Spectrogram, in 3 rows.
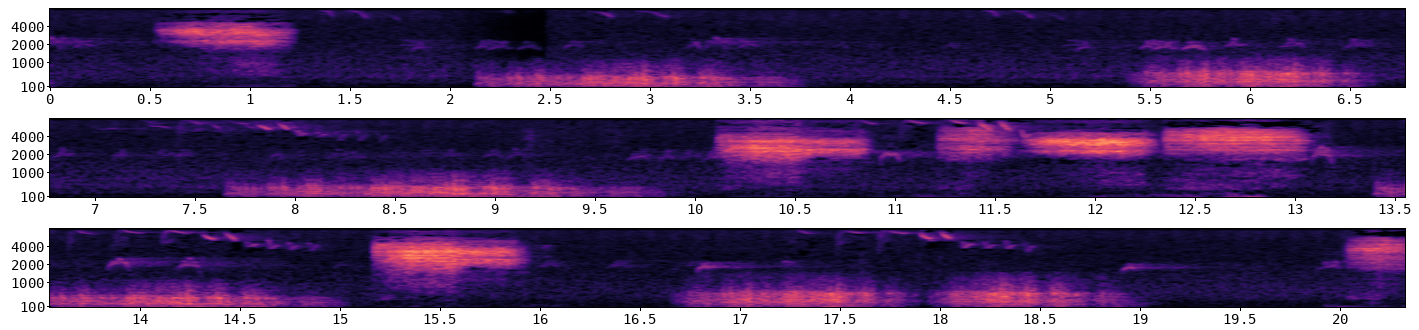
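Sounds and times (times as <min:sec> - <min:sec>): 
opossum sounds: 0:02.1 - 0:03.8, 0:05.4 - 0:06.6, 0:07.6 - 0:16.0, 0:16.6 - 0:19.0, 0:19.9 - 0:20.3.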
